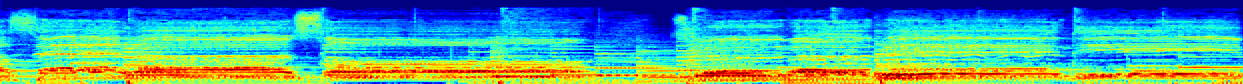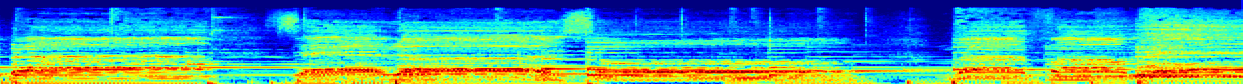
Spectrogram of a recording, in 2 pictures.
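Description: A mixed group of men's and women's voices singing a French gospel hymn in harmony through microphones.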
